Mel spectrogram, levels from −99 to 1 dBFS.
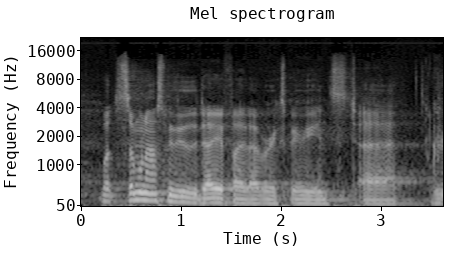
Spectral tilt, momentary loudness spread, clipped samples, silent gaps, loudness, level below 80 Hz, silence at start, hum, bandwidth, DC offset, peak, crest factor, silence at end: -5.5 dB/octave; 12 LU; under 0.1%; none; -31 LUFS; -52 dBFS; 0.2 s; none; over 20 kHz; under 0.1%; -14 dBFS; 18 dB; 0 s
